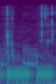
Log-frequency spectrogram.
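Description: A computer keyboard gives a few quick, soft key clicks, including a single keypress, faint and close, with no one talking.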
